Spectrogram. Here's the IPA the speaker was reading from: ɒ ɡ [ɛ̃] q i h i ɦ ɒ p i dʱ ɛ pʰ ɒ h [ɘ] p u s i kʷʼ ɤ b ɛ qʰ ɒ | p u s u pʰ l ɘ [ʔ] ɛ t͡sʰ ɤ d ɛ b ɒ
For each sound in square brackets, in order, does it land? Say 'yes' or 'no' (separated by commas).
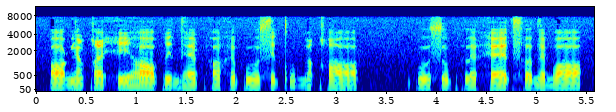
yes, yes, no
